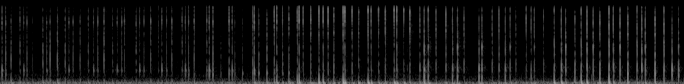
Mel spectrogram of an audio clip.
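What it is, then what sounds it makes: Plastic roll-on deodorant bottle. A small, hollow green and pink Mitchum roll-on deodorant bottle with a plastic cap, held upright, is tapped quickly with long acrylic nails. It produces a dense stream of sharp, bright plastic clicks that die away almost instantly, over a steady low hum.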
